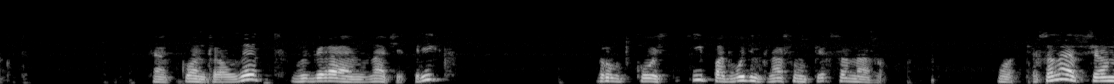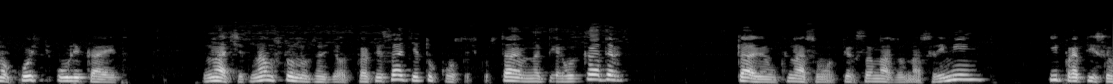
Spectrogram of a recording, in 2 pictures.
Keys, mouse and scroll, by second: 0.4-1.2 drag, 2.1 ctrl+z, 3.3 middle drag, 4.3 click, 5.7-7.8 drag, 8.3-9.2 middle drag, 9.2 space, 10.4 space, 16.7 click, 18.2-21.2 drag.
